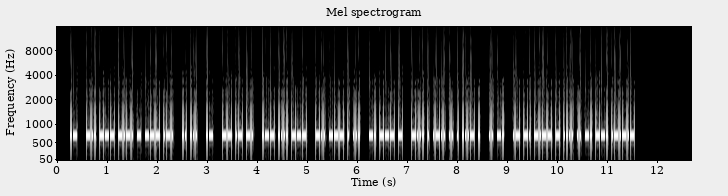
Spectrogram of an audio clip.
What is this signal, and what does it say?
Morse code, heard as a keyed tone, about 44 wpm, 700 Hz. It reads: A DOCTOR IS A MAN WHO DOES NOT BELIEVE IN ANYTHING.
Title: Sentences from Top 1500 Words 45wpm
